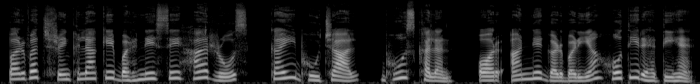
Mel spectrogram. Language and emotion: Hindi, neutral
